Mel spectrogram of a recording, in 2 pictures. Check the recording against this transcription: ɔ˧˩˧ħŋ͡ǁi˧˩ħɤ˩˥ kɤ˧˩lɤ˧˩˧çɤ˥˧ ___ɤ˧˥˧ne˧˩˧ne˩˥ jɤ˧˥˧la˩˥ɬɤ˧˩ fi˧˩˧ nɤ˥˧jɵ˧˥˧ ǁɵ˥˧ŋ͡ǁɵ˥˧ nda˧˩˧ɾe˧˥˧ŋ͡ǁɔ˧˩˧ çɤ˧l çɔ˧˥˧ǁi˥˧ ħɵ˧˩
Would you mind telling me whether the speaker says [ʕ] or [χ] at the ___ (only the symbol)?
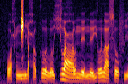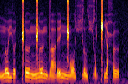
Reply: ʕ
